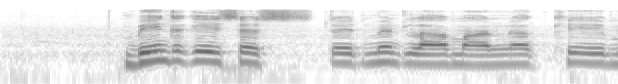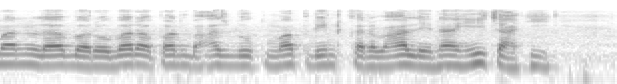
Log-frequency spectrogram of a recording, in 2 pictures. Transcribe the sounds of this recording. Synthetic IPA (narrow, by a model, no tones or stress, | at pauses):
bẽːŋkːessʈeːʈmẽːɳʈlamaːnkʰemɐnlɐbəɾoːbəɾɐpənbaːd͡ʒbʊkmẽpɾɪ̃ɳʈkəɾʋaleːnaɦit͡ʃaːɦiː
